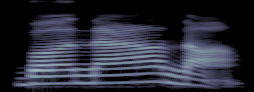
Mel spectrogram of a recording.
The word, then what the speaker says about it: banana: Banana. Using the correct syllable stress will instantly make you sound more natural.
